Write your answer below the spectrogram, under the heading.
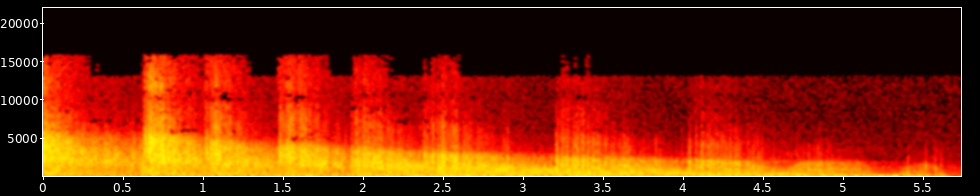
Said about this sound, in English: Stop all that dreadful shooting, old man. All right, wait a minute. Let me kill the sound effect here.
